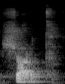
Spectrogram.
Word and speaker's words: short: Now, with short, it's clothing. So for this word, we pronounce it pretty much the same way, but we just don't really say the T sound.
